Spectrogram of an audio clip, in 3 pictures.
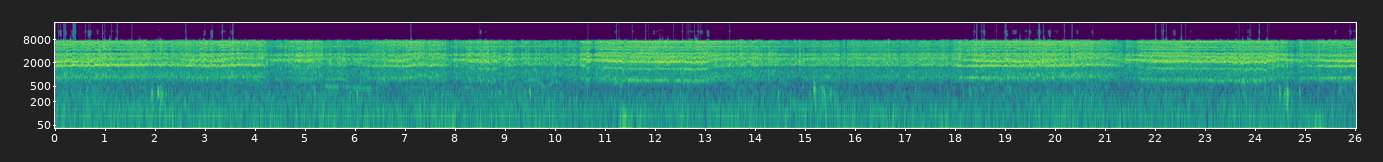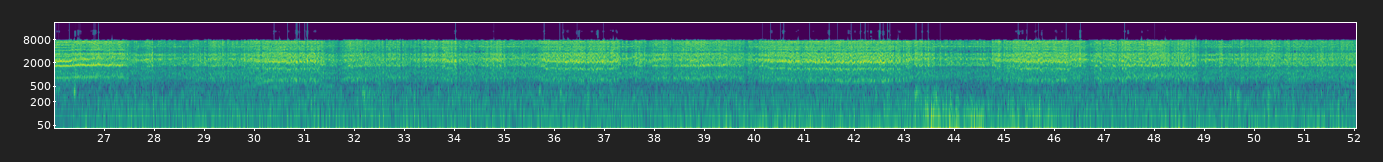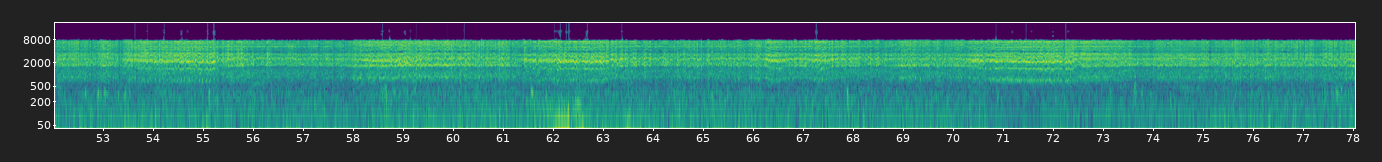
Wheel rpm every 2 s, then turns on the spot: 220, 220, 220, 220, 220, 230, 220, 230, 230, 220, 220, 210, 210, 220, 230, 220, 220, 220, 210, 220, 210, 220, 230, 220, 230, 230, 230, 210, 230, 220, 230, 220, 230, 220, 230, 220, 220, 230, 230.
none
